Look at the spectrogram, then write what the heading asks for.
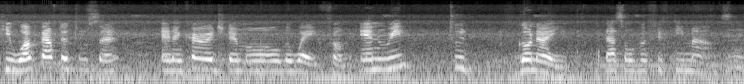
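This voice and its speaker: Amid noticeable background noise and audible room echo, a woman speaks at a moderate pace and fairly high pitch with ordinary pitch variation and long, frequent pauses. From Haiti. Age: 70s. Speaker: lecturer on Haitian history. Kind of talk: lecture. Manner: animated.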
